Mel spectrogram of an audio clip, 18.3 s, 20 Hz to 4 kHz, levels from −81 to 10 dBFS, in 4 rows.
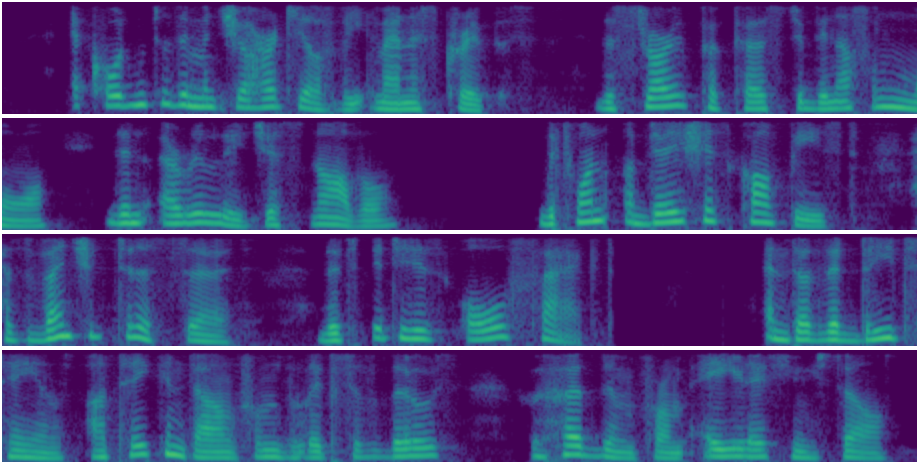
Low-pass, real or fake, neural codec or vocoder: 3.6 kHz; fake; codec, 16 kHz in and 24 kHz out, 0.6 kbps, FocalCodec, streaming, 4096 codes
